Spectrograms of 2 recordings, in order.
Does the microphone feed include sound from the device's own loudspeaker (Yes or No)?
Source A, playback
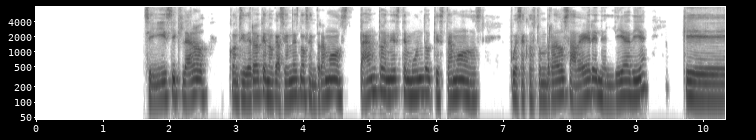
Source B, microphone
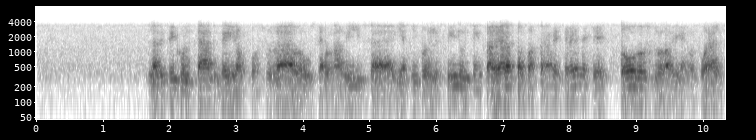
No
